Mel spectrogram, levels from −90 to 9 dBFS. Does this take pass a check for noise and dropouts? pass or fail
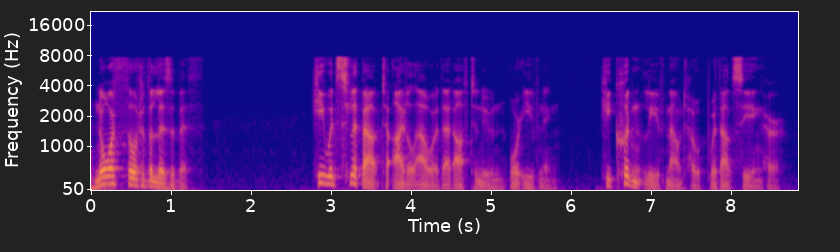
pass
